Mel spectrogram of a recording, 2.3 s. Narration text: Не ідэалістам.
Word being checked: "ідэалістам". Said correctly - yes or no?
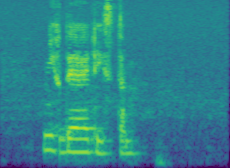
yes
